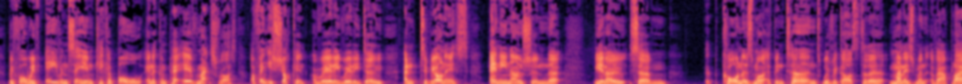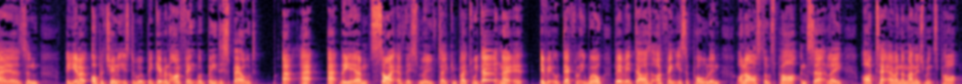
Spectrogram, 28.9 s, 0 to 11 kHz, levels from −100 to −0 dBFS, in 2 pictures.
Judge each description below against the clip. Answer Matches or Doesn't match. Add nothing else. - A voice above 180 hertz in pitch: Matches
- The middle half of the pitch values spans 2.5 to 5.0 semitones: Doesn't match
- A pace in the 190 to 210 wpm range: Matches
